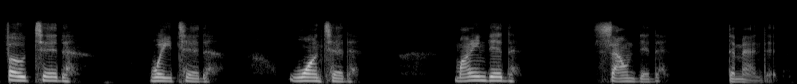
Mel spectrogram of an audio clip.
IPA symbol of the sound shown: id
